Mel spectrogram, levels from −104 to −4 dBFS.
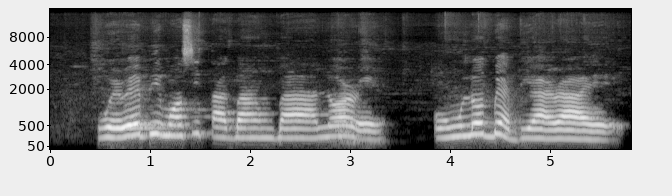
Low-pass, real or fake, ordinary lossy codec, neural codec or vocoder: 14.4 kHz; real; none; none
